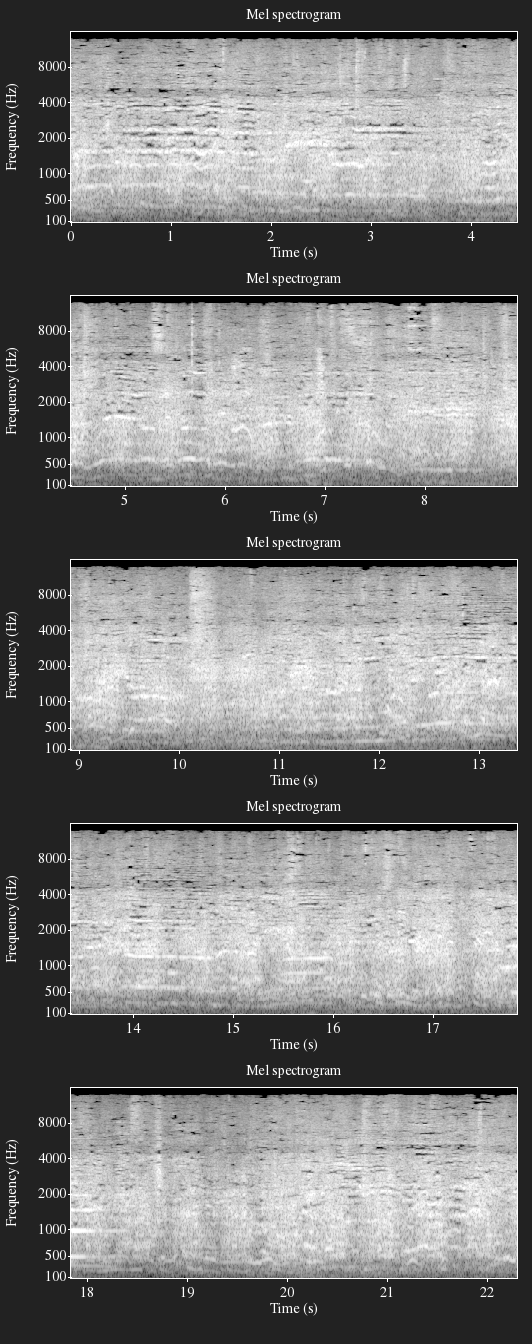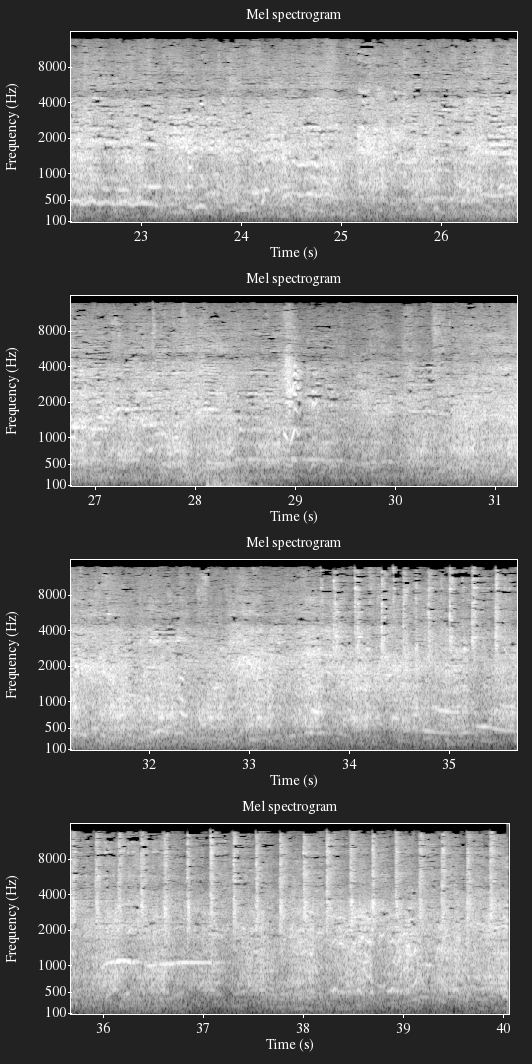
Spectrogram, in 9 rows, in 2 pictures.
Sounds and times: crowd 0.0 - 40.0

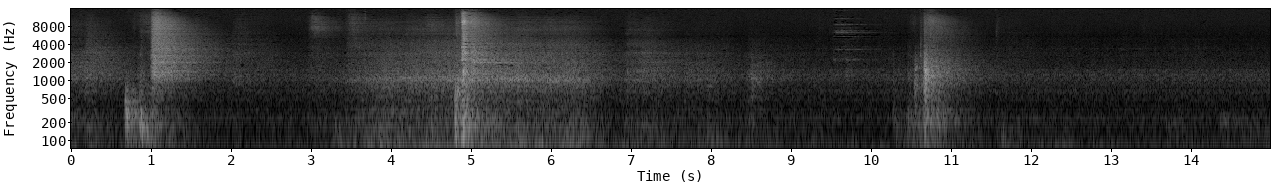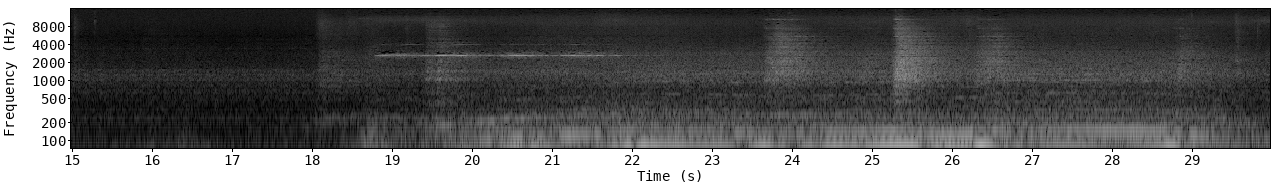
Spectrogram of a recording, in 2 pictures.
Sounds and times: forklift 18.0 - 29.9

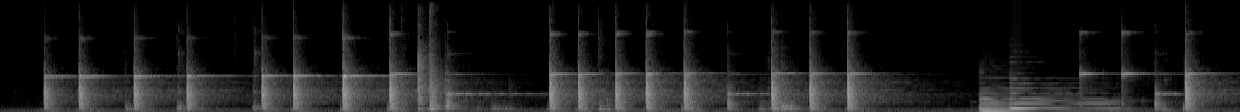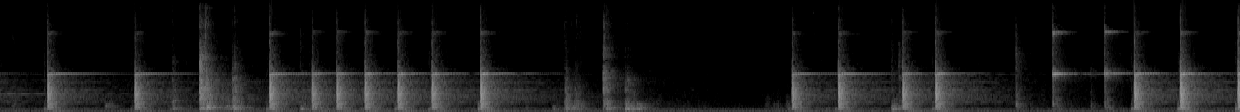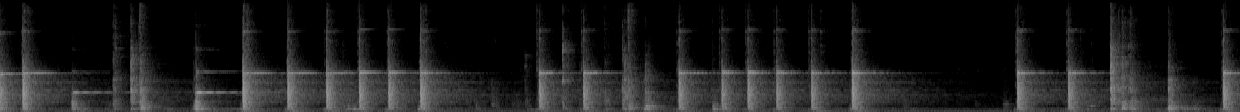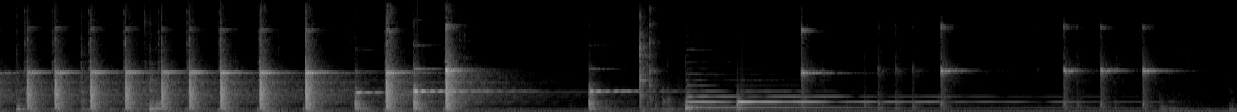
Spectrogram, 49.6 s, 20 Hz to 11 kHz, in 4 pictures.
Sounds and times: Piano tuning, highest notes, plink sound 0.5 - 14.4
Piano tuning, highest notes, plink sound 40.4 - 49.2

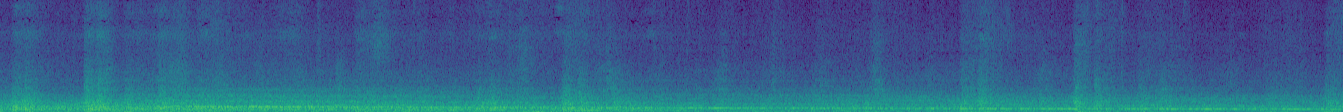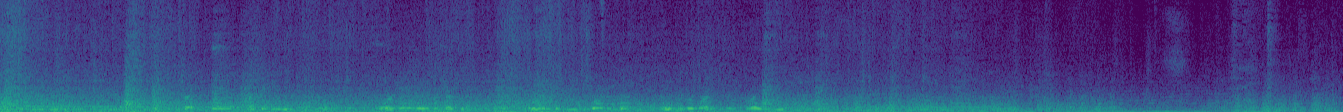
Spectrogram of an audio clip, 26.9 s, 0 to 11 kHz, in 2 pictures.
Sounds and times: subway ride 0.0 - 26.8
announcements 15.1 - 22.1
people talking 15.2 - 21.5

